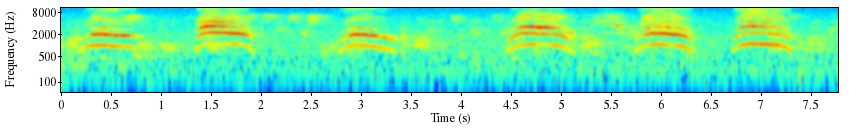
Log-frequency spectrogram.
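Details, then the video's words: Little kittens crying in clear, high-pitched arched mews, six distinct calls roughly one to one and a half seconds apart, each swelling then fading, in a quiet indoor setting. "little big noises"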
